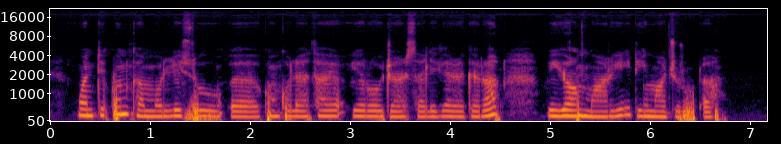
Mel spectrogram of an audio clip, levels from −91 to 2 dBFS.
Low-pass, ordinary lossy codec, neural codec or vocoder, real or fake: 19.8 kHz; Opus, 64 kbps; vocoder, 44.1 kHz, 128 mel bands every 256 samples, BigVGAN v2; fake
